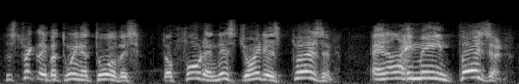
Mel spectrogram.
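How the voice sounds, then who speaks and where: A man voicing a gloomy, excitable working-class American diner owner in 1940s radio style, plaintive and slangy. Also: extremely high pitch, moderate pace, pitched above the performer's own voice, exaggerated voice. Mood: sheepish. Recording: dull, noisy old radio recording.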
